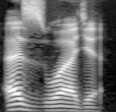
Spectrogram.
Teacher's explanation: Zai bukan hamas, dia jahar, jadi jadi tidak mengalir dia.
